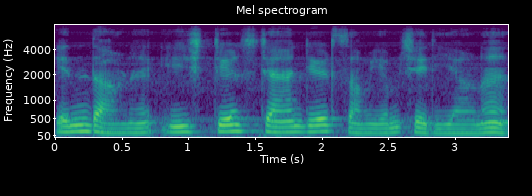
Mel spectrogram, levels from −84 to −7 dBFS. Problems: low volume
